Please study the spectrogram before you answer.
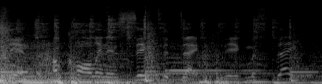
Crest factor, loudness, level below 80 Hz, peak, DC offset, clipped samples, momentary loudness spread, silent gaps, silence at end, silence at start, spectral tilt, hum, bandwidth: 16 dB; -33 LUFS; -36 dBFS; -16 dBFS; under 0.1%; under 0.1%; 11 LU; none; 0 s; 0 s; -6.5 dB/octave; none; 16 kHz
